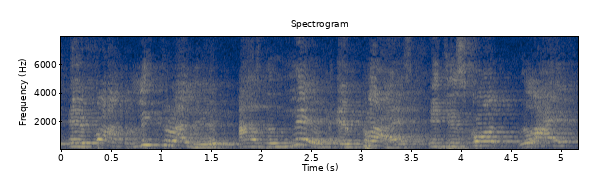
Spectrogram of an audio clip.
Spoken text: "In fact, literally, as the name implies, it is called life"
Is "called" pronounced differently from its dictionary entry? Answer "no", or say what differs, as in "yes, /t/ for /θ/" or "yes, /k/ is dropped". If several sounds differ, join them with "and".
no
